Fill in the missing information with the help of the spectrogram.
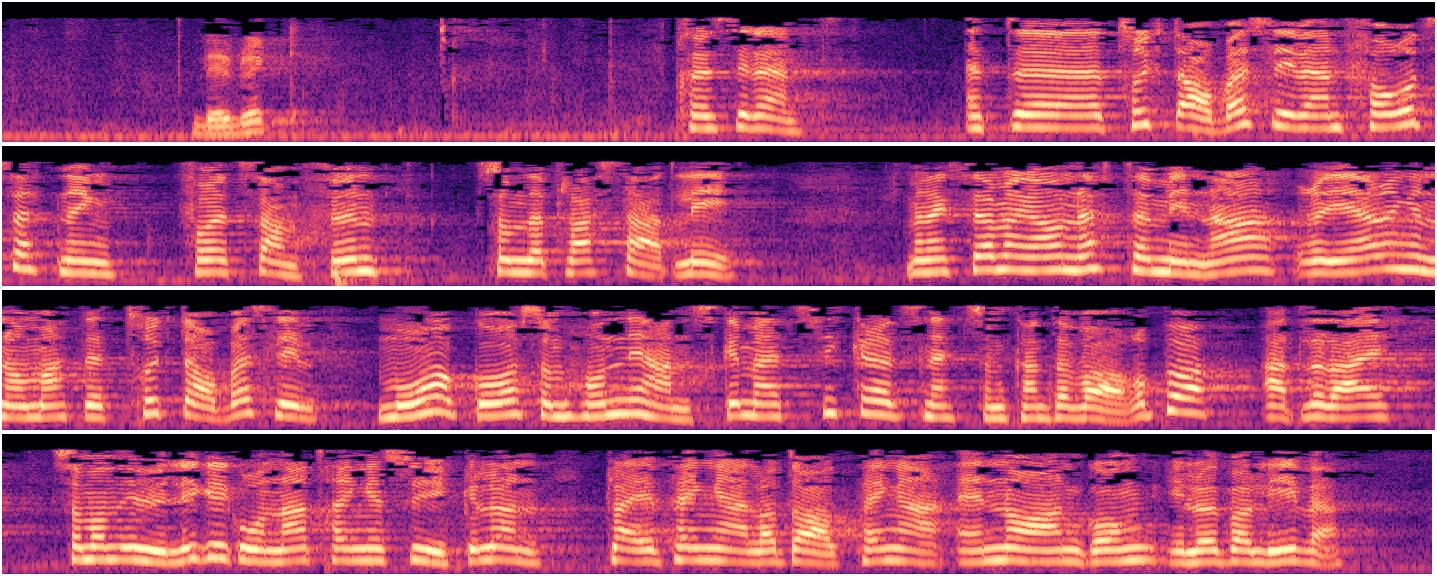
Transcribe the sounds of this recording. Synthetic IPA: d̪ɛbɾɪk | pʰʁɛsɪd̪ɛnt̪ | ɛt̪t̪ʰːʁʏkt̪ɑʁbæɪsliːʋæʁɛnfɔʁʉːt̪sɛt̪nɪŋ | fɔʁɛt̪sɑmfʉn | sɔmd̪ɛːæpʰlɑst̪ɑːd̪əlɪ | mɛnɛːɡseːʁmɛɡɑʊnœt̪ʰːɪlɔmɪnːɑʁɛjeːʁɪŋənɔmɑt̪ɛt̪ʰːʁʏkt̪ɑʁbæɪsliːʋmɔɡoːsɔmɦɔnːɪhɑnskəmɛɛt̪sɪkəʁhɛːt̪snɛt̪ːsɔmkʰɑnt̪ʰɑːʋɑːʁəpʰɔʔɑd̪ləd̪æɪ | sɔmɑʋʉːlɪkəɡʁʉnːəʁt̪ʰʁɛŋːəsyːkəlœnpʰlæɪəpʰɛŋːəɛlːəʁd̪ɑːɡpʰɛŋːəænːɔɑːnɡɔŋːɪløːbɑːʋliːʋə

